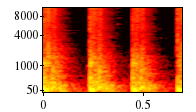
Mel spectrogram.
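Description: Three sharp, loud knocks land on a house door in an even rhythm, each one close and alone with no voices.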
